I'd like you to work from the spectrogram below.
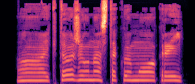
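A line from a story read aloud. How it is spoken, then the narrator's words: Sing-song cooing lament. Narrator (Russian): нараспев запричитала Элли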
